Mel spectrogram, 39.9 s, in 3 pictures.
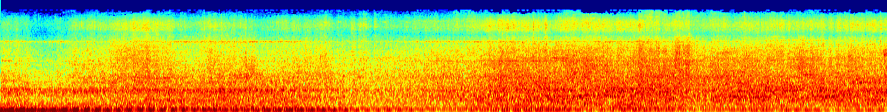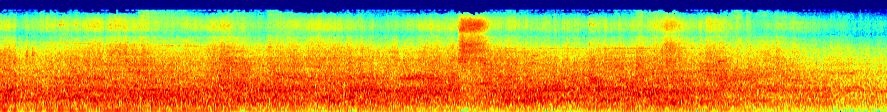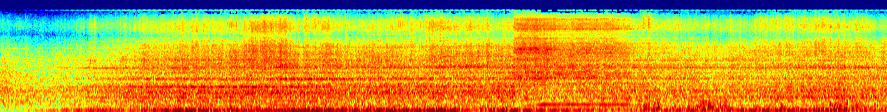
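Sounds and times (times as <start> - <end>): diesel locomotive engine drone: 0.0 - 39.9
train wheels clattering: 1.0 - 18.3.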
